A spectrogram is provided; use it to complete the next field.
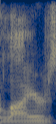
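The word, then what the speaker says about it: lyre: mic is suspended upside down right the the lears the Liars I've never known how to pronounce that word um liar yeah that's it's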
